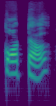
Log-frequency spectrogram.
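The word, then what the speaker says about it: Cotta: called Kota area so they spell it as c-o-t-t-a which is Kota the over the origin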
